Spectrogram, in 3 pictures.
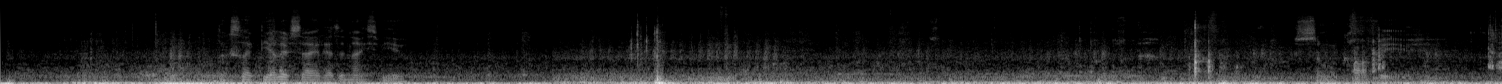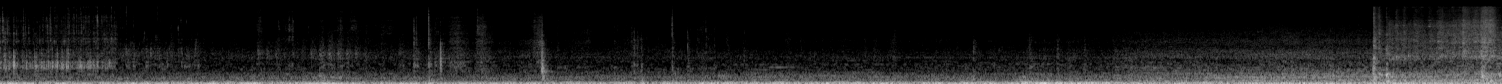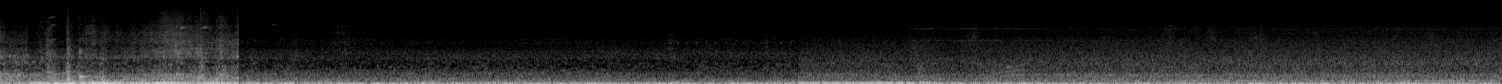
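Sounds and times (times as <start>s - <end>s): train rumble inside car: 0.0s - 45.0s
rushing noise: 38.0s - 42.5s.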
